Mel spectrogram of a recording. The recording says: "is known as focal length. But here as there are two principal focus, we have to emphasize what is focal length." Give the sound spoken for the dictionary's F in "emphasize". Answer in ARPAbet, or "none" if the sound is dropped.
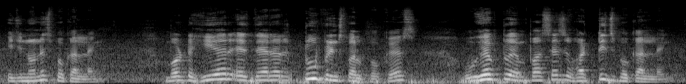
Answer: P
